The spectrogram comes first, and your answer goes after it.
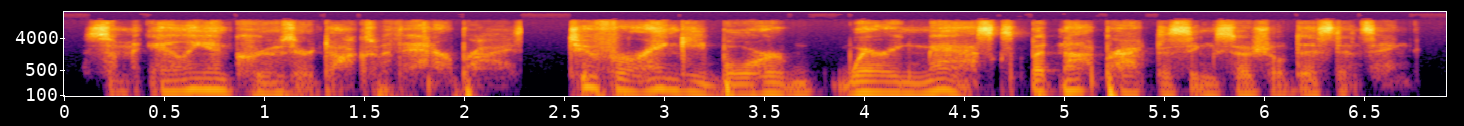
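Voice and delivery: soft whisper under the breath. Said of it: "I'll whisper the rest of this recap".

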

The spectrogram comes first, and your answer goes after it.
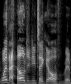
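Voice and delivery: outraged, angry, furious, high-pitched voice. Retelling a movie scene where Nicholas questions the butler: imitating furious Nicholas. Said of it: "Nicholas is furious".

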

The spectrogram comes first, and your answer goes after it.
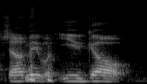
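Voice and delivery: British accent, attempted as Australian. Asked to try an Australian accent, attempting it but sounding British. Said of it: "It's British".

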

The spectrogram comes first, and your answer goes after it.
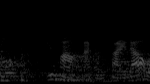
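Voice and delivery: ordinary delivery

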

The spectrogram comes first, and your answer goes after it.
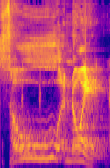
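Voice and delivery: very slow, loud villain voice, every syllable stretched. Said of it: "I still say that regularly in that tone of voice".

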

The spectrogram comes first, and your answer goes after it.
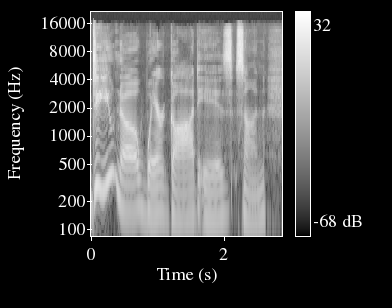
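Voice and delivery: severe, stern, very slow delivery. A narrator reads a preacher questioning a young boy, stern. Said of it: "asked him sternly".

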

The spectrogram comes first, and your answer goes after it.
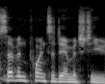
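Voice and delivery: normal talking voice

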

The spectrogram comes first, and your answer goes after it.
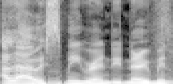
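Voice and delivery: put-on British accent. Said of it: "What if he has, like, a British accent?".

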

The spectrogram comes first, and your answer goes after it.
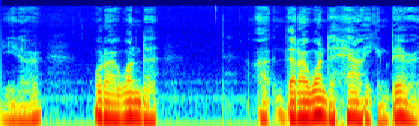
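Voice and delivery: ordinary delivery

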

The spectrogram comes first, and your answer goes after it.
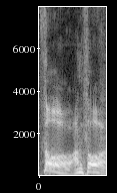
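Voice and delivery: loud, high, big, lifted declaiming voice. Trying out a Thor voice while joking about playing Thor: Thor impression. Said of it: "I'd be like".

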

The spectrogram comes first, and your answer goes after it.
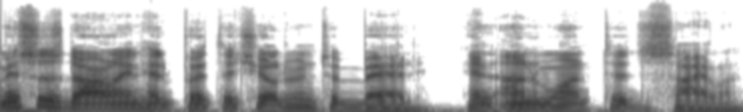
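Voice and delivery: ordinary delivery

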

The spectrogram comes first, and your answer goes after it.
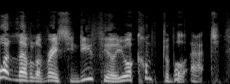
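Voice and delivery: put-on posh narrator voice. Describing a racing game's narrator guiding setup, imitating a posh accent. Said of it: "He's got this very posh accent".

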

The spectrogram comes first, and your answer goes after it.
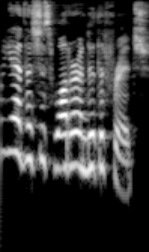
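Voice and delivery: mock offhand, no-big-deal, matter-of-fact delivery. Laughing about something a woman said, the speaker imitates her matter-of-fact tone. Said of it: "she says it so matter-of-factly".

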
